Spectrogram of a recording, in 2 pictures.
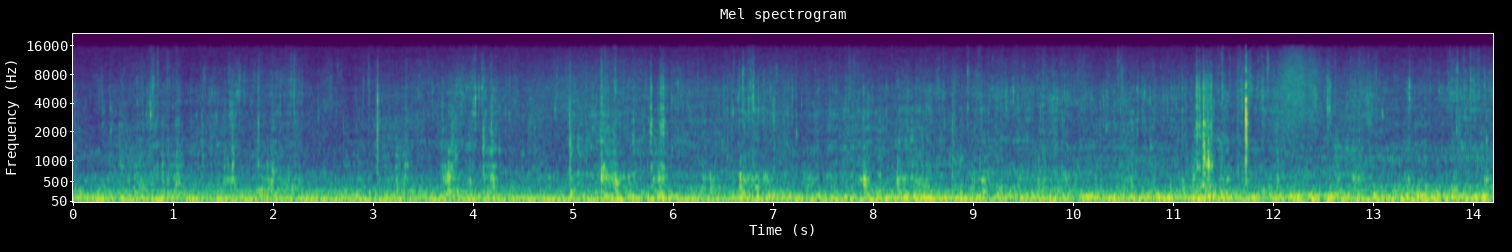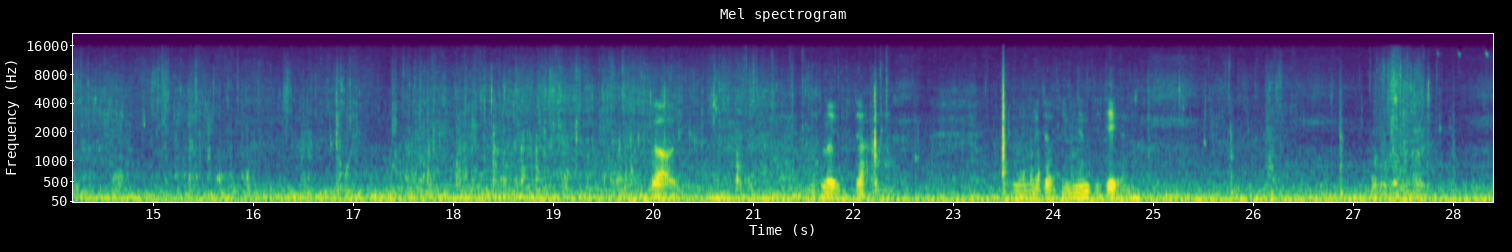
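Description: A gill net being hauled by hand into a small wooden boat, water splashing and dripping off the wet mesh, over the steady low hum of an idling boat engine. A few sharp knocks come about halfway and again near the end.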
